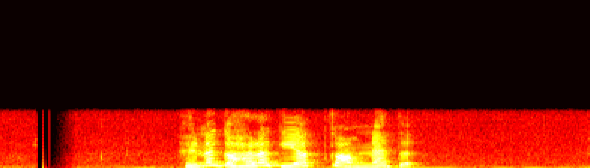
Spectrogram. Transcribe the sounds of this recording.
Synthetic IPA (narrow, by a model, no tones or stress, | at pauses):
henəɡaɦaləɡijat̪kamnæt̪ə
